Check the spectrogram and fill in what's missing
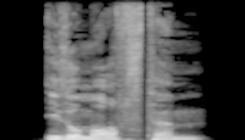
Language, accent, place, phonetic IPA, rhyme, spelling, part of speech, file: German, Germany, Berlin, [ˌizoˈmɔʁfstəm], -ɔʁfstəm, isomorphstem, adjective, De-isomorphstem.ogg
- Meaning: strong dative masculine/neuter singular superlative degree of isomorph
